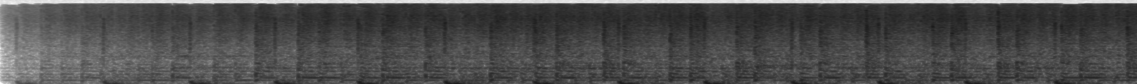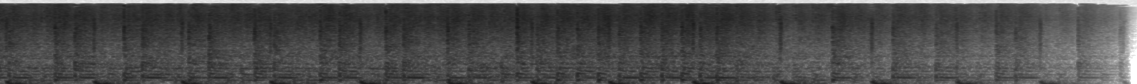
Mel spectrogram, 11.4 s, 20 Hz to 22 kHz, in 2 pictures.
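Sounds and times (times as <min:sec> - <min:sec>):
dual snares: 0:00.0 - 0:11.3.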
